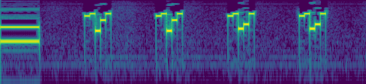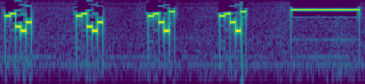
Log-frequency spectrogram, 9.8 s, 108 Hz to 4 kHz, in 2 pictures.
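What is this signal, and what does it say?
Five-tone selective call (ZVEI), heard as quick runs of five tones, tones of about 70 ms. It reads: 89169 89169 89249 89249 89315 89315 89510 89510
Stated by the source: ZVEI five-tone selective call 89337 received by SDR.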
